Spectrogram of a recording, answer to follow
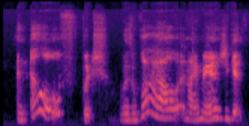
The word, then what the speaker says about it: Mhaol: pronounce your character's name my character's name is pronounced wow with like a w and like an ow sound at the Bas um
